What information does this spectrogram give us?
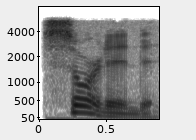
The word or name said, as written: sordid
